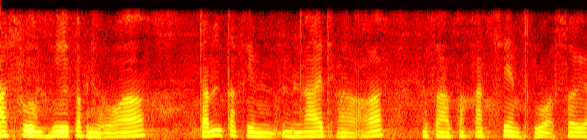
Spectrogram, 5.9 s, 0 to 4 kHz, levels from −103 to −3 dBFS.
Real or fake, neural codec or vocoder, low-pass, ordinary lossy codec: fake; codec, 16 kHz, 1 kbps, FunCodec, trained on LibriTTS, 50 frames a second; 3.6 kHz; none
